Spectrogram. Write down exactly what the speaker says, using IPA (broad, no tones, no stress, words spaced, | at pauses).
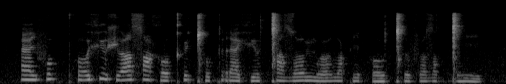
æi̯fok pʰo xʲuʃɯi̯ sˤɑxo kʰyǀʰuk ræxʲɯ ǀezˤy muy̯ ðˤukihou̯ ǀʰɯfuzˤetˤɡ͡ǀi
